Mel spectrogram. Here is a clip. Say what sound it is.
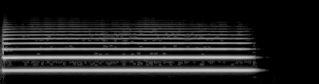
Part of the Good-sounds dataset of monophonic instrumental sounds.
sample, trumpet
